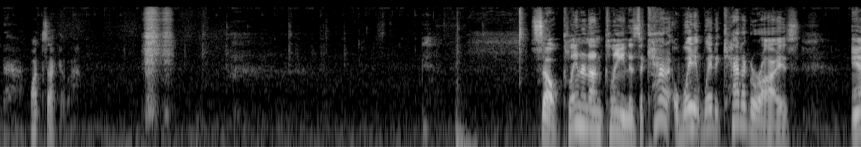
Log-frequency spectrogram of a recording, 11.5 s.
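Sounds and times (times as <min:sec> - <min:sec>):
speech: 0:00.4 - 0:00.9, 0:07.2 - 0:10.7
person sneezing: 0:01.9 - 0:02.4.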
